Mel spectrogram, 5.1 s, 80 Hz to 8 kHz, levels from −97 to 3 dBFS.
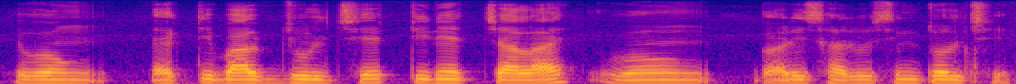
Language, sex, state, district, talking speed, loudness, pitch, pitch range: Bengali, male, West Bengal, Jhargram, 120 wpm, -17 LUFS, 120 Hz, 115-125 Hz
